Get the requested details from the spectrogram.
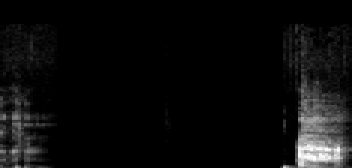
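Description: A short, throaty burst is followed after a brief silence by a loud, harsh cough. No talking, just the coughing sounds.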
